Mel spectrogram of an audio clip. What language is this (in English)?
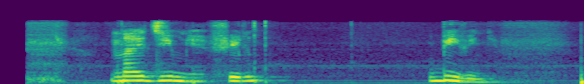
Russian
